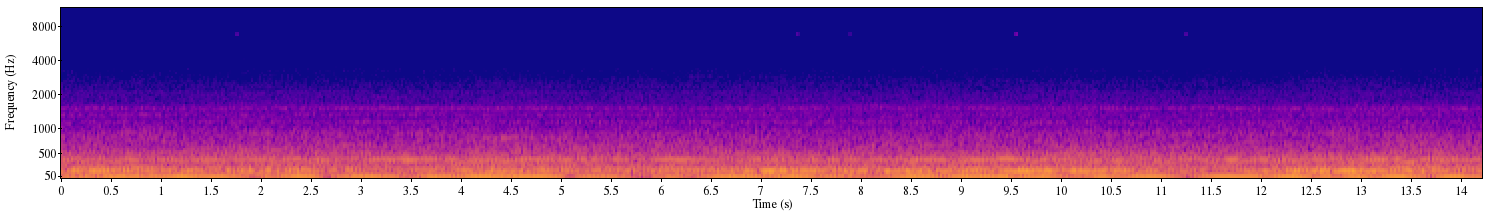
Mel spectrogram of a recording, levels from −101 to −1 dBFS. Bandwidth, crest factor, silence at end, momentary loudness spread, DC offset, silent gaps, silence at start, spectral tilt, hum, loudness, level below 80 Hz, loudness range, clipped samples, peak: 1.7 kHz; 14 dB; 0 s; 6 LU; under 0.1%; none; 0 s; -14 dB/octave; none; -33 LUFS; -32 dBFS; 2 LU; under 0.1%; -16 dBFS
